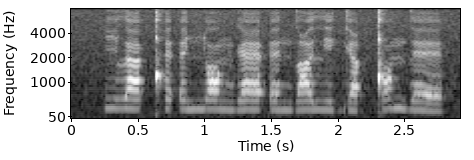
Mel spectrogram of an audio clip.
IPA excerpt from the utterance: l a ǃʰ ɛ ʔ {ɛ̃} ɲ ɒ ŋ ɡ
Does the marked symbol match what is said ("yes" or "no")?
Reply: no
